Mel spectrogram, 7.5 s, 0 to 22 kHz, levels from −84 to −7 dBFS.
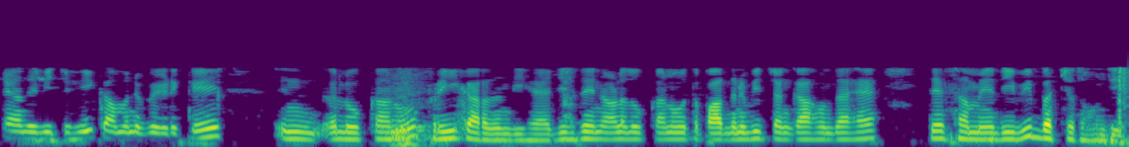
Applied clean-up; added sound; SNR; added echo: classical method Wiener filter.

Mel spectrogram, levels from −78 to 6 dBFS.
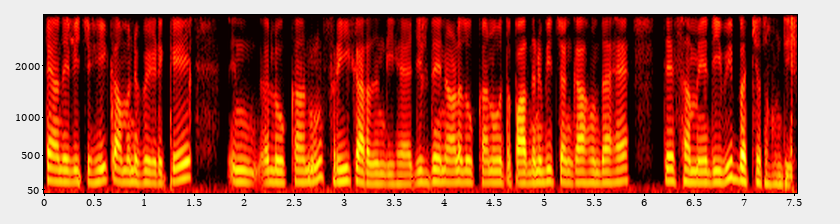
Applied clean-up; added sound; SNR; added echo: neural diffusion model UNIVERSE++.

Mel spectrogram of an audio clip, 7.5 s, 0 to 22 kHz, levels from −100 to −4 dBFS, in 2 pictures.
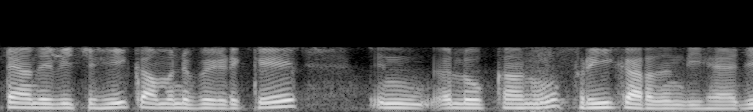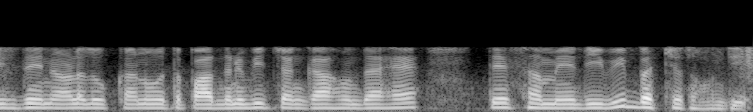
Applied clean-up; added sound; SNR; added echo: neural separator model SepFormer DNS4.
